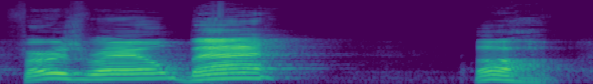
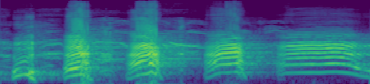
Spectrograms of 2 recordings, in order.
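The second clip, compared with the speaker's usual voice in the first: loud, high-pitched burst of laughter; high cackling laugh; 8 dB louder than usual. Real, not acted. Host laughing at Cowboys fans, loud high cackle. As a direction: howl with laughter.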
